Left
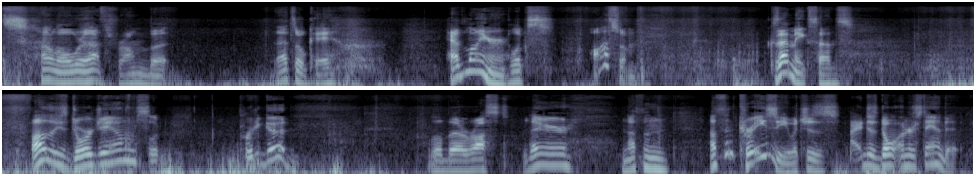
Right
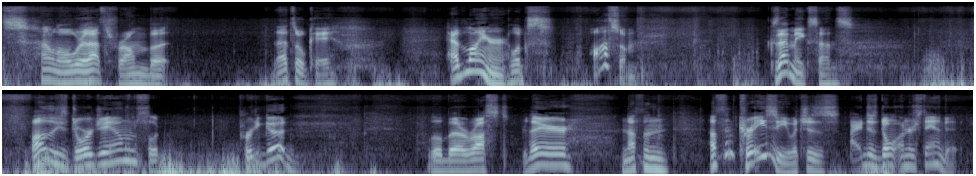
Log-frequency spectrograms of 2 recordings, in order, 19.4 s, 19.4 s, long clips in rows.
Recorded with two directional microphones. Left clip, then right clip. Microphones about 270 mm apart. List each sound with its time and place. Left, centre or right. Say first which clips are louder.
0.0 s speech: right 3 dB; centre
2.7 s speech: right 5 dB; centre
4.5 s speech: right 6 dB; centre
7.6 s speech: right 1 dB; centre
9.9 s speech: even; centre
12.1 s speech: right 4 dB; centre
14.0 s speech: right 5 dB; right
14.5 s speech: right 5 dB; centre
